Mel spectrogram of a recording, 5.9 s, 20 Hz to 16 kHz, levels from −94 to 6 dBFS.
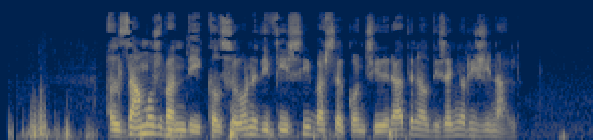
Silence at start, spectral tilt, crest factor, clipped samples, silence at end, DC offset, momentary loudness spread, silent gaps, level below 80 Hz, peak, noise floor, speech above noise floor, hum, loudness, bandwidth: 0.1 s; -5 dB/octave; 22 dB; under 0.1%; 0.9 s; under 0.1%; 16 LU; none; -64 dBFS; -6 dBFS; -58 dBFS; 31 dB; none; -27 LUFS; 11.5 kHz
